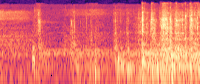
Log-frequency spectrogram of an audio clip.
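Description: A cymbal being fitted onto a drum-kit cymbal stand: a run of small metal clicks and rattles from the stand's fittings, faint at first and busier in the second half.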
